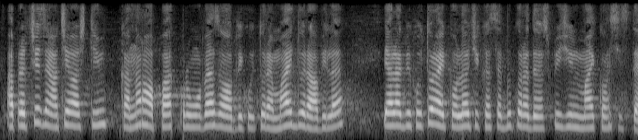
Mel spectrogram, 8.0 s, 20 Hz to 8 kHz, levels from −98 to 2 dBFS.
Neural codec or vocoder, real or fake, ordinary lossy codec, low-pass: codec, 24 kHz, 0.9 kbps, WavTokenizer, medium speech release version 2; fake; none; 7.2 kHz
